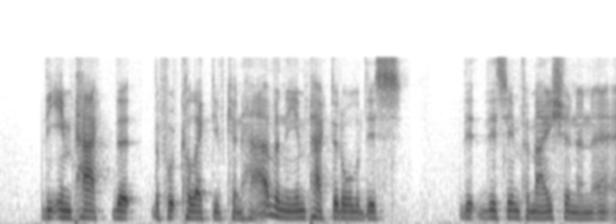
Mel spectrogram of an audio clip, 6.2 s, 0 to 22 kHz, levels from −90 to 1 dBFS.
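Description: The sender likely stopped transmitting during pauses, so the receiver inserted comfort noise in place of the background at 0.00–0.42 s, 1.42–1.52 s and, after "that all of this", 4.10–4.60 s. Each time, smoother synthetic noise replaces the room noise, about 6, 4 and 5 dB quieter.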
